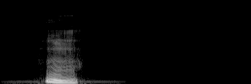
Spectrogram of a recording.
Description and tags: AS060822 Envy Jealousy
voice of user AS060822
